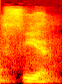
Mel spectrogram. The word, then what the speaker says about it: vier: 4 पे आ जाते हैं। 4 की स्पेलिंग है VIER, जिसको हम प्रोनाउंस करते हैं फियर। इंग्लिश में जिसको डर कहते हैं ना, फियर, वैसा एकदम प्रोनाउंसिएशन इसका, फियर।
